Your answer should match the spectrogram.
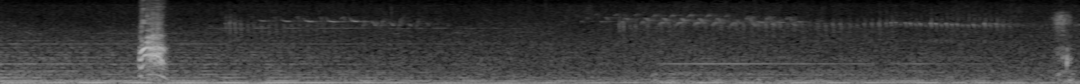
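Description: Dramatic background music with a low sustained drone and held tones. About a second in, a man gives one sharp 'Ha!'. Faint high bird twittering comes in twice.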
